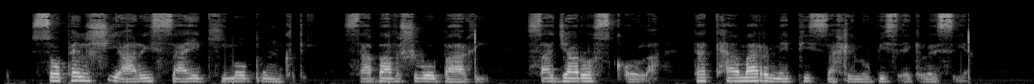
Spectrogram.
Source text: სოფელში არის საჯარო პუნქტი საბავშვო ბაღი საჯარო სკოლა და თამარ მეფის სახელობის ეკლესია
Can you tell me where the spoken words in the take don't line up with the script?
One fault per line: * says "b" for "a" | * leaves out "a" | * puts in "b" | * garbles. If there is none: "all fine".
* says "საექიმო" for "საჯარო"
